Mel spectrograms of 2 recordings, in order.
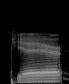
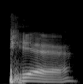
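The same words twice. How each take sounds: First: The P is said without a puff of air. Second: The P is said with a puff of air. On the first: "un P euh, non aspiré" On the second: "puis un P aspiré"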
